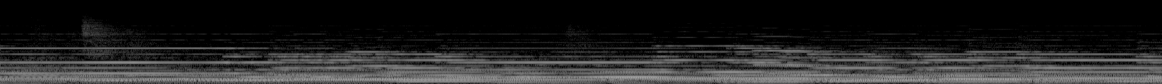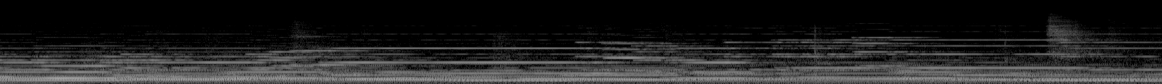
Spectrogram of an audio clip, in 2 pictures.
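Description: Church organ playing slow, sustained chords in a quiet instrumental piece, the chords changing every second or two.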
